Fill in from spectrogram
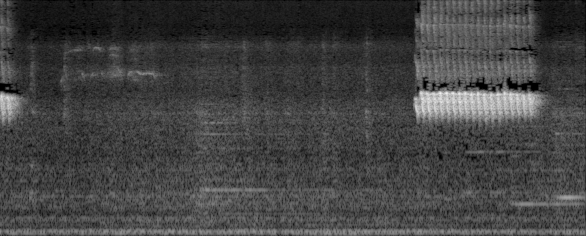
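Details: Quiet stretch with faint high notes and a low hum after the end of a trill, then a greenfinch bursts into a rapid, bright trill lasting about one and a half seconds.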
